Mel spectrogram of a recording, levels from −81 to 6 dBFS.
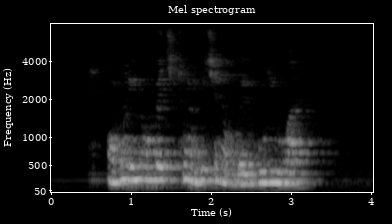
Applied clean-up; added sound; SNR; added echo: none; none; none; reverberation time 0.9 s.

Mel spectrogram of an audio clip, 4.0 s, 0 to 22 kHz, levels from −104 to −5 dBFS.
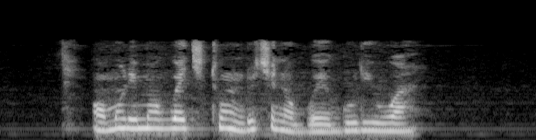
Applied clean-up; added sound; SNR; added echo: none; none; none; none.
